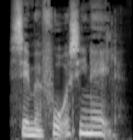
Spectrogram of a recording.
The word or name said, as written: semaforsignal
